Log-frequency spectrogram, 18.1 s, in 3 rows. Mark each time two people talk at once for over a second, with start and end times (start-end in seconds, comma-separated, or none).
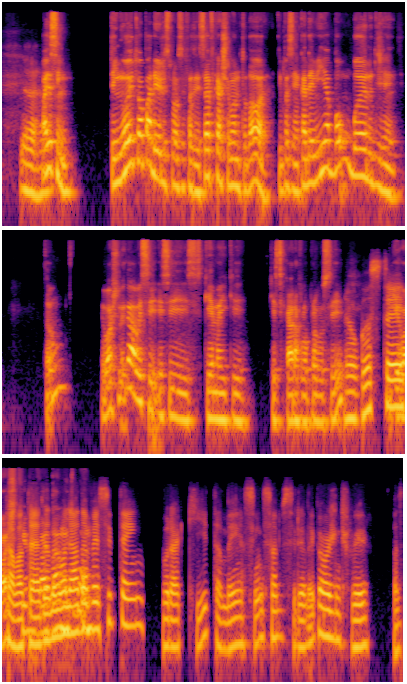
11.9-13.5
